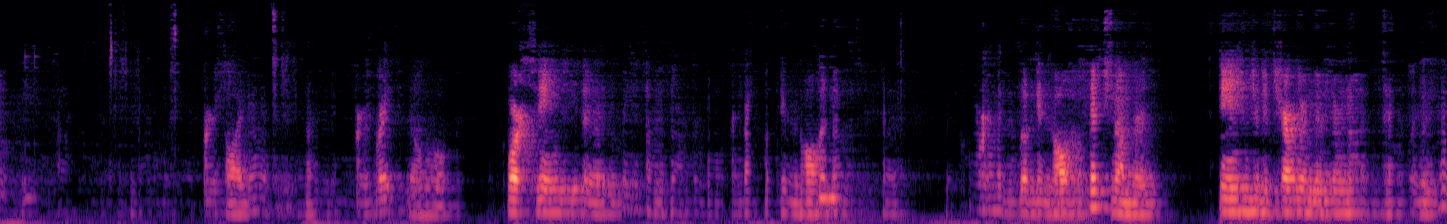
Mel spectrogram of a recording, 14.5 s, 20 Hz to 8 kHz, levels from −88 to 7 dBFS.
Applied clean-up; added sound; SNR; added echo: neural mask model DeepFilterNet 3.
